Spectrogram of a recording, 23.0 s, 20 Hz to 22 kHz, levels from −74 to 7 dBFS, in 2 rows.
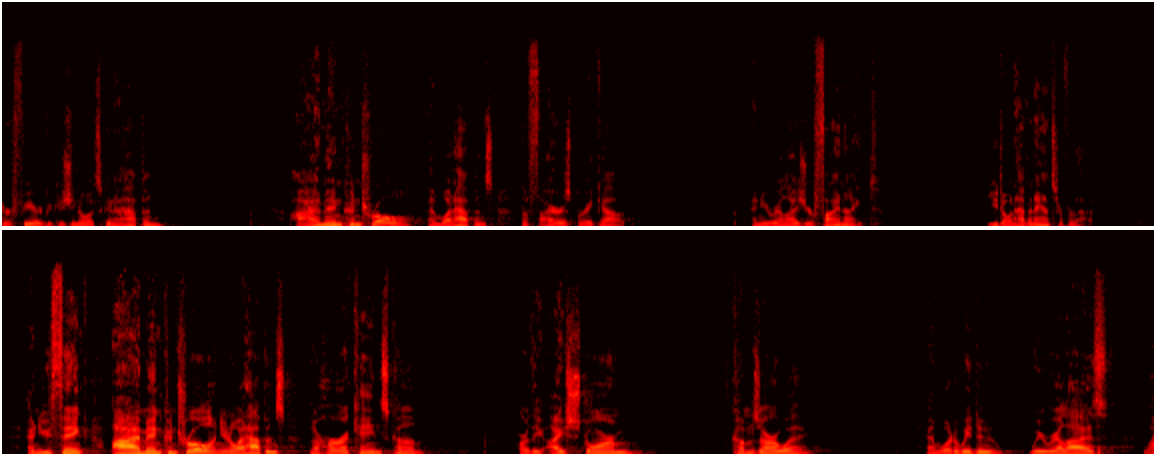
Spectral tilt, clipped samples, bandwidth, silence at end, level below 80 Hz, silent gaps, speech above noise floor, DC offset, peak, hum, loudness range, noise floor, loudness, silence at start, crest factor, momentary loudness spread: -4.5 dB/octave; under 0.1%; 18 kHz; 0 s; -80 dBFS; none; 40 dB; under 0.1%; -14 dBFS; none; 13 LU; -76 dBFS; -37 LUFS; 0 s; 24 dB; 16 LU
